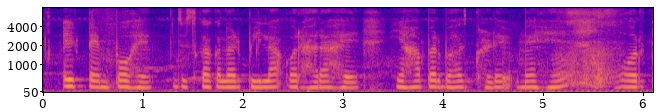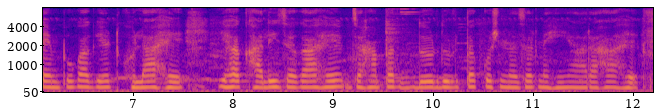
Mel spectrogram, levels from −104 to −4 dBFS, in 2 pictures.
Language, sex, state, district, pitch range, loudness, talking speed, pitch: Hindi, female, Goa, North and South Goa, 200-215 Hz, -38 LUFS, 175 wpm, 210 Hz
